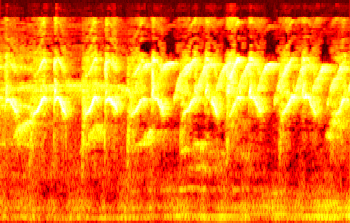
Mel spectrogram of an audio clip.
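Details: Plain-throated sunbird with a chatty 'ngebren' song: a stream of high, swooping whistled notes that slur up and down, overlapping into a continuous twittering warble.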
